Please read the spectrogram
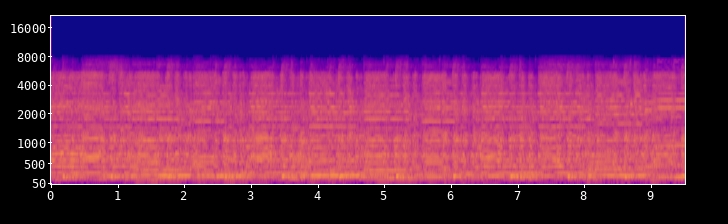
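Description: Stratocaster-style electric guitar being played: a continuous run of sustained, overlapping notes.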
